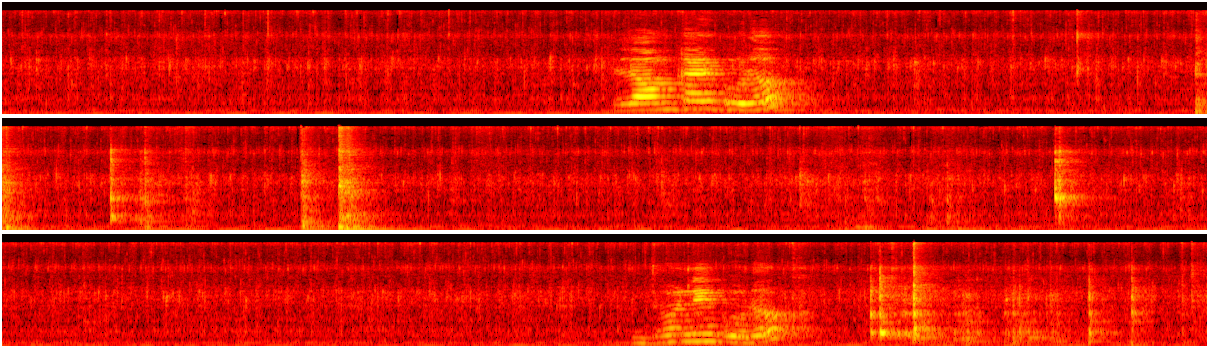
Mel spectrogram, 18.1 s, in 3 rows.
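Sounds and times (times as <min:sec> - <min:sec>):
paste frying with faint sizzle: 0:00.0 - 0:18.0
kitchen utensils clinking: 0:16.4 - 0:17.8.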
